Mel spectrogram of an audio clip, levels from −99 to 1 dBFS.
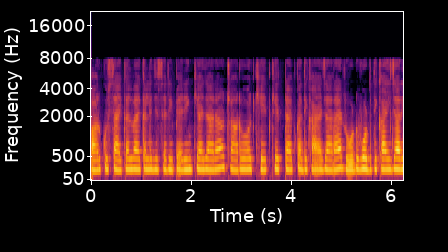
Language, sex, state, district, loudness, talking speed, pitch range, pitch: Hindi, female, Punjab, Pathankot, -17 LUFS, 270 wpm, 215-220 Hz, 220 Hz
